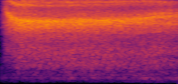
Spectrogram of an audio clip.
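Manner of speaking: slow audible breath out; deep relieving sigh; long calming exhale. Shown as a demonstration. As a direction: breathe out slowly to calm down. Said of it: "pause and be like".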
